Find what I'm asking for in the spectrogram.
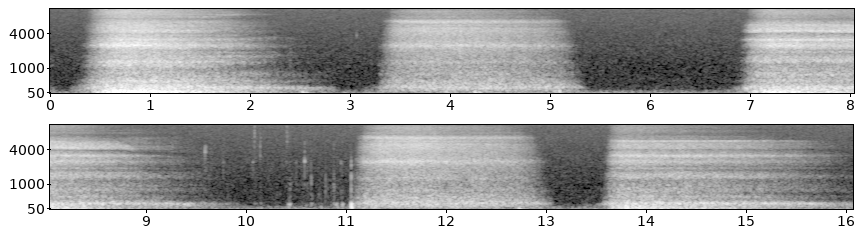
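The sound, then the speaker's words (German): Slow breathing exercise with deep inhales, brief held pauses and long exhales: several even, airy breath cycles separated by short silences, soft and unhurried throughout. “Kurz halten. Und ausatmen, Altes abgeben. Mach das noch ein paar Mal.”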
